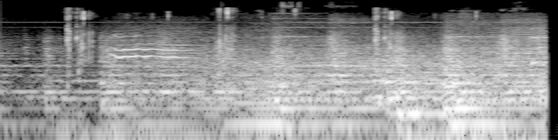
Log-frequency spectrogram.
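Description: Minecraft cat meowing repeatedly in the game, several drawn-out mews in close succession over steady ambient game sound, near and fairly loud, no talking.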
